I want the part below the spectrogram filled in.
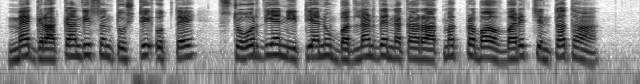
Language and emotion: Punjabi, fearful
